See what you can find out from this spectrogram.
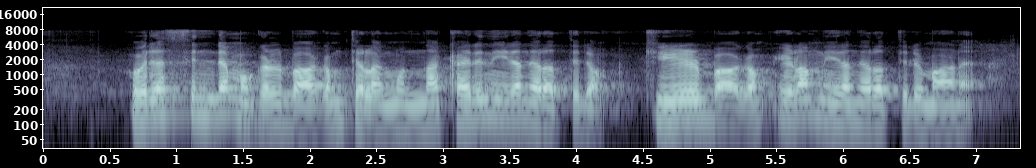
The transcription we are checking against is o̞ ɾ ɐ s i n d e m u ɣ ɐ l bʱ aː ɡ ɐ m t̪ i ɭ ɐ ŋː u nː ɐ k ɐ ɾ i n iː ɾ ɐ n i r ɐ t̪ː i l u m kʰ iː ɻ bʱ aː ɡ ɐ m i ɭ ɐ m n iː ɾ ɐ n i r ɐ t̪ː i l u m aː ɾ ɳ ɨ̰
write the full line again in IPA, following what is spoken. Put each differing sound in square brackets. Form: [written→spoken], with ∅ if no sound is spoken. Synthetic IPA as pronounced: o̞ ɾ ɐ s i n d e m u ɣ ɐ [l→ɭ] bʱ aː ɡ ɐ m t̪ i ɭ ɐ ŋː u nː ɐ k ɐ ɾ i n iː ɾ ɐ n i r ɐ t̪ː i l u m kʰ iː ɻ bʱ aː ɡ ɐ m i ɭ ɐ m n iː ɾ ɐ n i r ɐ t̪ː i l u m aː [ɾ→∅] ɳ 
